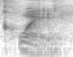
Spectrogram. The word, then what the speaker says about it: Cuay: I say it you know so it is Quay and so my goal for this word is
